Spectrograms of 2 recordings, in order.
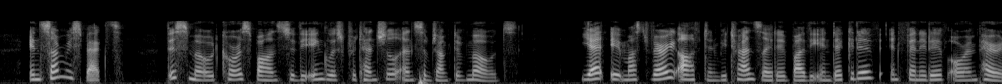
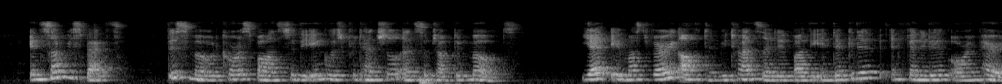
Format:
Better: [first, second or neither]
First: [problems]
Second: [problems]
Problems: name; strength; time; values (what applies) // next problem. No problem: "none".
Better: first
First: none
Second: room echo; dies away in 0.6 s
